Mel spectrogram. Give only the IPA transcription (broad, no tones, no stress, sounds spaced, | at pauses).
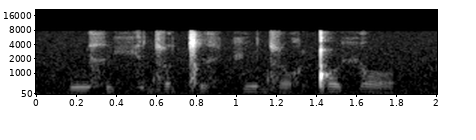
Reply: ɲ ɪ x ɪ ç ɪ d͡z ɔ ǀ ɪ x t͡ʃ ɪː d͡z ɔ x ǃ ɔ ʃ ɔ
